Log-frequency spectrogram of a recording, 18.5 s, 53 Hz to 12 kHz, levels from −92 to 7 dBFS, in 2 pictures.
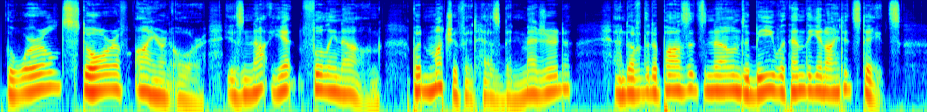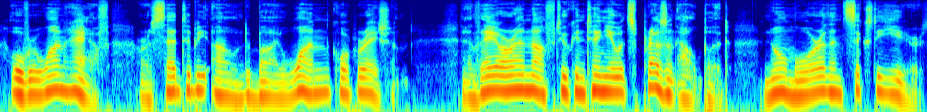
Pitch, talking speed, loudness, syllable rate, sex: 135 Hz, 175 wpm, -19 LUFS, 5.1 syllables/s, male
